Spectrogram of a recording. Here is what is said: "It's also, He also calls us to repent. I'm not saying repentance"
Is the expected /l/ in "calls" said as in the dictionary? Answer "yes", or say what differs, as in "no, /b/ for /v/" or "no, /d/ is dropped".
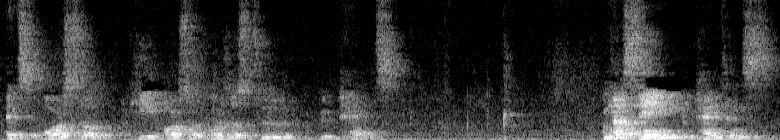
no, /l/ is dropped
